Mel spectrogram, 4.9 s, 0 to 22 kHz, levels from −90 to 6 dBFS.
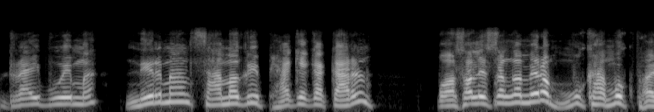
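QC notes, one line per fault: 0.08–2.5 s, automatic gain rising: the gain control judged the input too quiet and eased it up about 6 dB, so voice and background swell together before "कारण पसलसँग".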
